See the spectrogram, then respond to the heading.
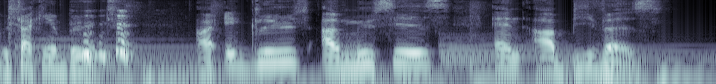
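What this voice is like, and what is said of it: Put-on German accent. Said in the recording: “You sound German. ... Sounds French to me. ... That's an awesome impression. ... That was a solid German voice. ... do an accent ... that was okay.”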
